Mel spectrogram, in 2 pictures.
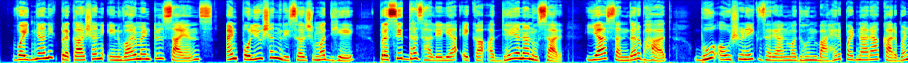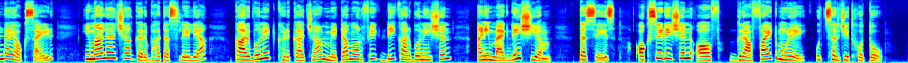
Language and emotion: Marathi, neutral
